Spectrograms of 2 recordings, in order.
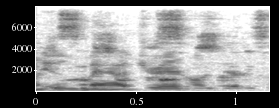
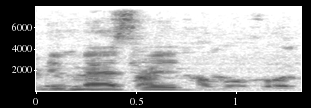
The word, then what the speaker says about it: New Madrid: area of like what's New Madrid uh Missouri. And if you're like, why are you calling it Madrid and not Madrid? It's not pronounced like Madrid like in Spain.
